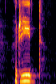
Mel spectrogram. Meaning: 1. gender 2. family, kin 3. tribe 4. clan 5. genus 6. generation
- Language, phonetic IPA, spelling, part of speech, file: Ukrainian, [rʲid], рід, noun, Uk-рід.ogg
